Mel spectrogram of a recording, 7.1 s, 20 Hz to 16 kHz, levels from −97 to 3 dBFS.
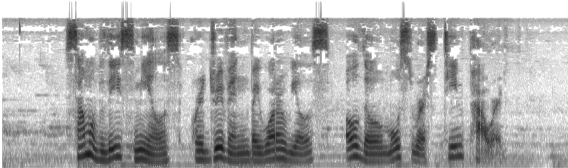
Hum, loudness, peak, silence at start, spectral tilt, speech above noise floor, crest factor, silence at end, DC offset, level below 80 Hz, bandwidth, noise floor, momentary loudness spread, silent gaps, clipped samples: none; -14 LUFS; 0 dBFS; 0.85 s; -3 dB/octave; 35 dB; 16 dB; 0.85 s; under 0.1%; -50 dBFS; 12 kHz; -50 dBFS; 9 LU; none; under 0.1%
